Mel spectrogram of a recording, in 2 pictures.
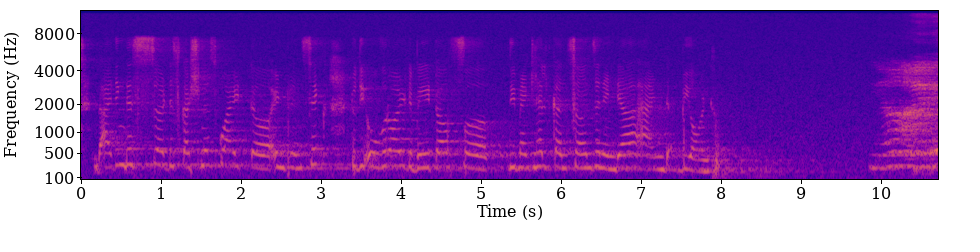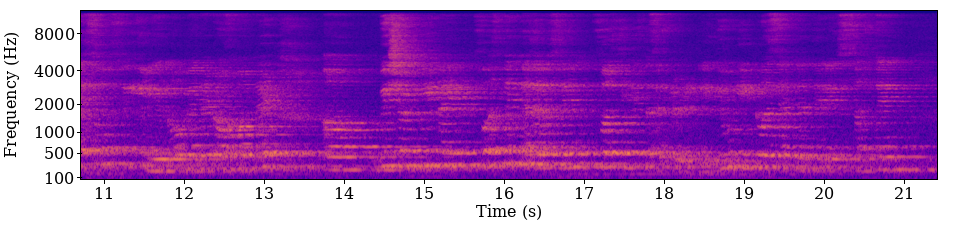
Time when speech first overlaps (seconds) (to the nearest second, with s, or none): none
